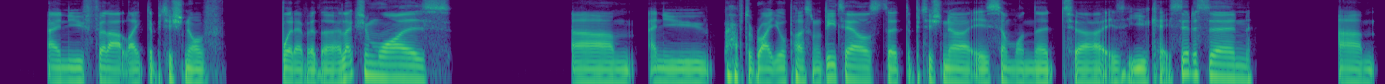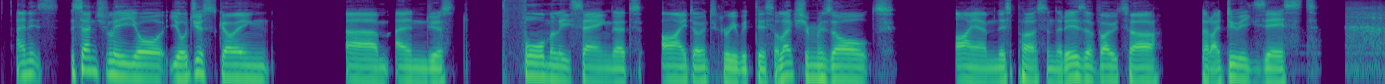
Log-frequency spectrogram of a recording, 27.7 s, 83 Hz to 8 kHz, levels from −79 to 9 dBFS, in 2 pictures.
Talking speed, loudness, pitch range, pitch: 140 wpm, -19 LUFS, 95-125 Hz, 110 Hz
